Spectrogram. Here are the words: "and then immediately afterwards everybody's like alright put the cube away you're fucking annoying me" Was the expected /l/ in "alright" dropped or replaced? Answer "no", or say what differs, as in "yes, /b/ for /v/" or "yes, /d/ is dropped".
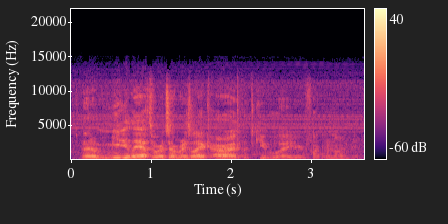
yes, /l/ is dropped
